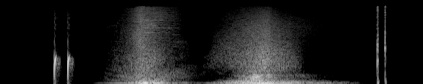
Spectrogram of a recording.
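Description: Logo-intro sound effects: two quick pops, then two swelling whooshes with a deep low end, then two more quick pops near the end.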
